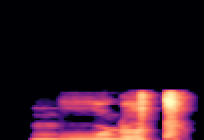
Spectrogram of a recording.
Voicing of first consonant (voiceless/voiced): voiced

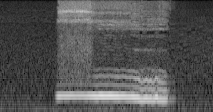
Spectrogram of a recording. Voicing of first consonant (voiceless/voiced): voiced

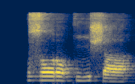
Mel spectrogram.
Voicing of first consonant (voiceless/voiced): voiced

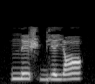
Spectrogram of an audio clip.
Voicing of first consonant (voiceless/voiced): voiced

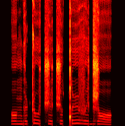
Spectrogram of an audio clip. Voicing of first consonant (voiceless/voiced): voiced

